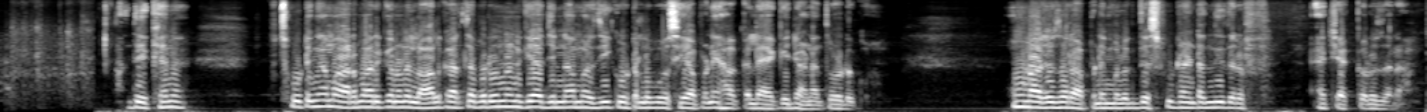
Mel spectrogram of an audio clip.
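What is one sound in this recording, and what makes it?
A man speaks close to a microphone with animation.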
